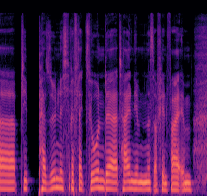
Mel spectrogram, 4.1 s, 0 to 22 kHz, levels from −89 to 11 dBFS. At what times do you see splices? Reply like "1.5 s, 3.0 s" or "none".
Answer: 1.4 s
